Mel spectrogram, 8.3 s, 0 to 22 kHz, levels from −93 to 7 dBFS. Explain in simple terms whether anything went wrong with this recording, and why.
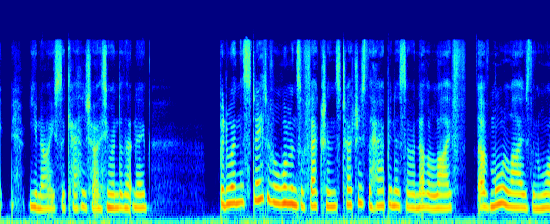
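Listening through the recording, nothing stood out as having gone wrong.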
